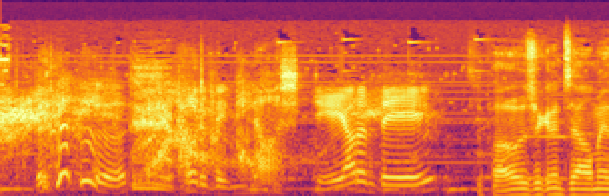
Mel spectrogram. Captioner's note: giggles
